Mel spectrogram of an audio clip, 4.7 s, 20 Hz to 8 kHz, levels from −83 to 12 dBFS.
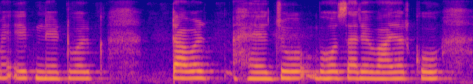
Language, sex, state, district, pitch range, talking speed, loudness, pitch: Hindi, female, Uttar Pradesh, Shamli, 230-240 Hz, 140 wpm, -17 LUFS, 235 Hz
